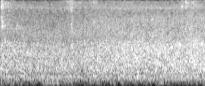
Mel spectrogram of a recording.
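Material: Nothing is struck.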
